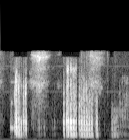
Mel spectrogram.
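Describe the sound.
A phone-in caller imitates a cat's purr with their voice in three rough, rolling bursts, moderately loud, with no other talking.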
